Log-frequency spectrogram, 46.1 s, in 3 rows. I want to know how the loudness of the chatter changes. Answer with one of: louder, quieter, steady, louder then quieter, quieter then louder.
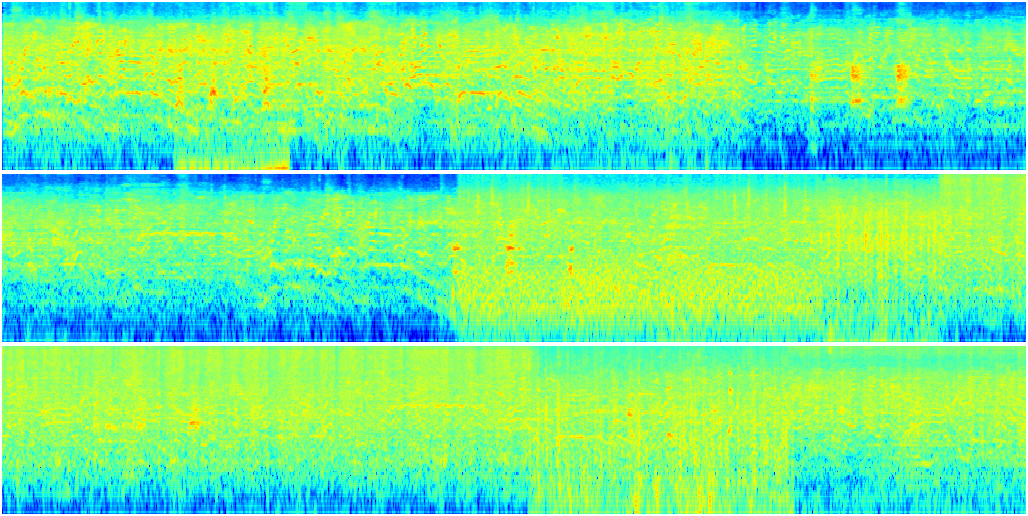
quieter.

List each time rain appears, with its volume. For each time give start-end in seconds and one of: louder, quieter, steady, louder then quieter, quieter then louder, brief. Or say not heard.
22.1-46.0 steady.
